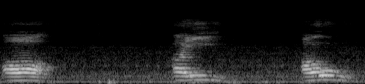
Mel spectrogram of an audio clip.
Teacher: मुख द्वारा पूरा नहीं खुल रहा, जैसे आ में पूरा खुल रहा है, अ, ऐ, औ आधा खुल रहा है, तो ये अर्धविवृत होंगे।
